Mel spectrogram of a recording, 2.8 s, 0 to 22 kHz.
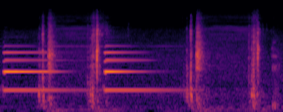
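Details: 2012 Kia Soul no start, battery at 12.24 V: sharp single clicks over a dash chime at each key turn, with no cranking at all.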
